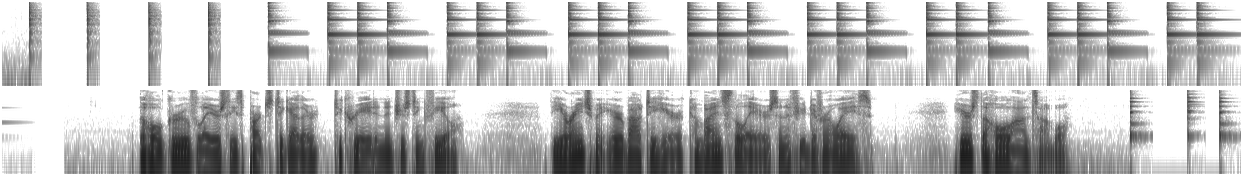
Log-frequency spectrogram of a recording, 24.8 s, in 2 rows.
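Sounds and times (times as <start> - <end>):
gankogui bell pattern with muted low tones: 2.7 - 12.5
speech: 13.8 - 17.0, 17.9 - 21.2, 21.9 - 23.1.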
